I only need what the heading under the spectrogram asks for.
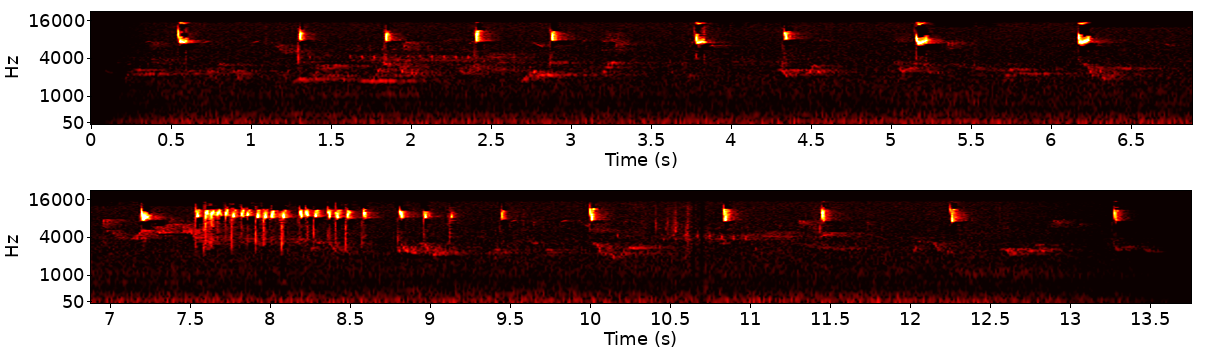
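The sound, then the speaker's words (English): A chipping sparrow gives a string of short, high, sharp chip notes at irregular intervals, with a brief rapid burst of buzzy twittering partway through, over a quiet background with no talking. “So one more time, here is the call note of the chipping sparrow.”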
